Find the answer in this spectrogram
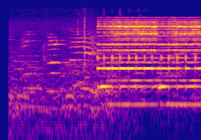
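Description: Murmur of voices, then about a second in an electronic keyboard comes in with a loud held chord, its upper notes pulsing with a tremolo: the opening of the accompaniment.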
